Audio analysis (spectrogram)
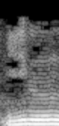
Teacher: membuat dengung pada lam sehingga menjadi illallah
